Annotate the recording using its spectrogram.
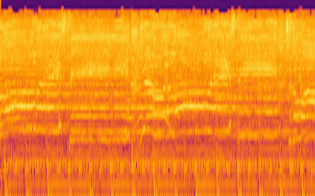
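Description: Contemporary worship music: a full band with a steady kick-drum beat about twice a second under a sustained, gliding melody line.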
